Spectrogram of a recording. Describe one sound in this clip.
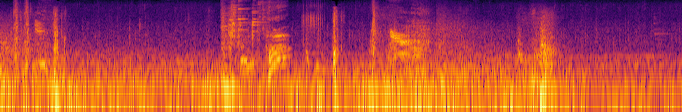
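Blades clash and strike in a short fight.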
